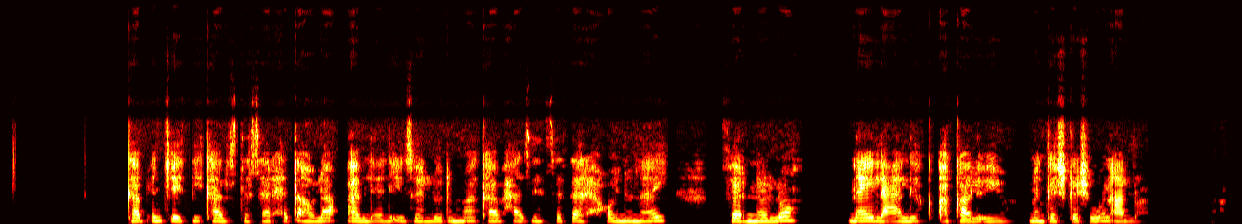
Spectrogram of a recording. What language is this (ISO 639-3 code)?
tir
